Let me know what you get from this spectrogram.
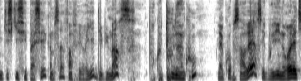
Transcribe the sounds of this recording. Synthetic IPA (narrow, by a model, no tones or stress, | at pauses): kʲɛskʲisɛpasekɔmsafɛ̃fevʁijed̪ebymaʁs | pu̥ʁkʰət̪ʰud̪ɛ̃kʰu | lakuʁpsɛ̃vɛʁsekvuzjeynʁəlat̪i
